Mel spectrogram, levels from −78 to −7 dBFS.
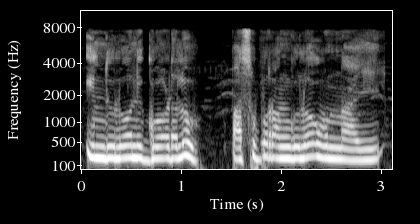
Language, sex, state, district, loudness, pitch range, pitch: Telugu, male, Telangana, Hyderabad, -12 LUFS, 200-220 Hz, 210 Hz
